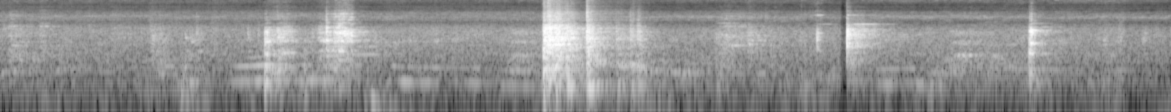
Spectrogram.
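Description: An aluminium plate used as a lid clinking and clanking against an aluminium cooking pot as it is handled and lifted off: a handful of sharp metallic knocks, the loudest about three seconds in.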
